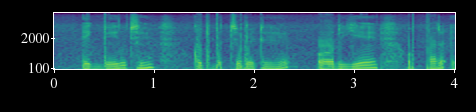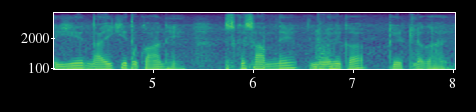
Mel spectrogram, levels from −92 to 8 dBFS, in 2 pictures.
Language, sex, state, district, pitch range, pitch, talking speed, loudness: Hindi, male, Bihar, Gaya, 105-130 Hz, 115 Hz, 170 wpm, -16 LUFS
